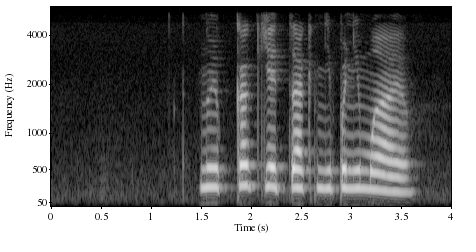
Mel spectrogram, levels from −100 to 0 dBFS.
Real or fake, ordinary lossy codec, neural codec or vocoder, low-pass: real; none; none; 5.4 kHz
